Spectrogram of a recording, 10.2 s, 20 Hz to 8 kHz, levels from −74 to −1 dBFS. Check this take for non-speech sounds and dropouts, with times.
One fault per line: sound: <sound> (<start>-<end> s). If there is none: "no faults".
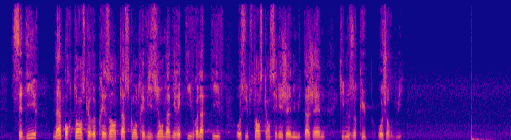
sound: thud (9.4-10.0 s)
